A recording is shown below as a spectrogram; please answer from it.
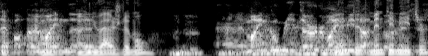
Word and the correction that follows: Mentimeter: Je, je, prononce peut-être pas bien, mais Mentimeter, c'est ça, Mentimeter, c'est ça.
